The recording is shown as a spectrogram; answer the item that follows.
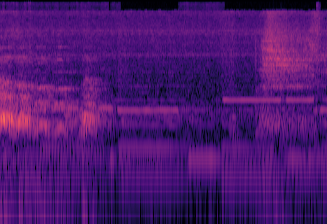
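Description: A dog barking from another room, a few muffled, distant woofs and yips at the start, then faint whimpering noises amid a quiet indoor background.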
